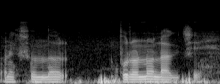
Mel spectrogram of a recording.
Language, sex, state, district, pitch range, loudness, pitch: Bengali, male, Jharkhand, Jamtara, 110-115 Hz, -17 LUFS, 115 Hz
